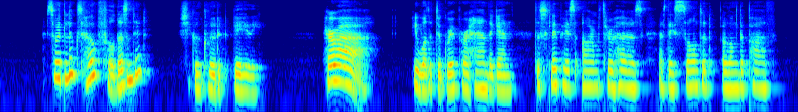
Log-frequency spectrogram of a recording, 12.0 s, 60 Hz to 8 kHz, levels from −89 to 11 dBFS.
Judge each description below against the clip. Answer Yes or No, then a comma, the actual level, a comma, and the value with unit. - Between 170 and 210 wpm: No, average, 155 wpm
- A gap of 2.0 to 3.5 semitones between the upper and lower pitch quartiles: Yes, average, 3.1 semitones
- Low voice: No, medium, 175 Hz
